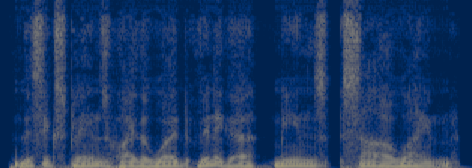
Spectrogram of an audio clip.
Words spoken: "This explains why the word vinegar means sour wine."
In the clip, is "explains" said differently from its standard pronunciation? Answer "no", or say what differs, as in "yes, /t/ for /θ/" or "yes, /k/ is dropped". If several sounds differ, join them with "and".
no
